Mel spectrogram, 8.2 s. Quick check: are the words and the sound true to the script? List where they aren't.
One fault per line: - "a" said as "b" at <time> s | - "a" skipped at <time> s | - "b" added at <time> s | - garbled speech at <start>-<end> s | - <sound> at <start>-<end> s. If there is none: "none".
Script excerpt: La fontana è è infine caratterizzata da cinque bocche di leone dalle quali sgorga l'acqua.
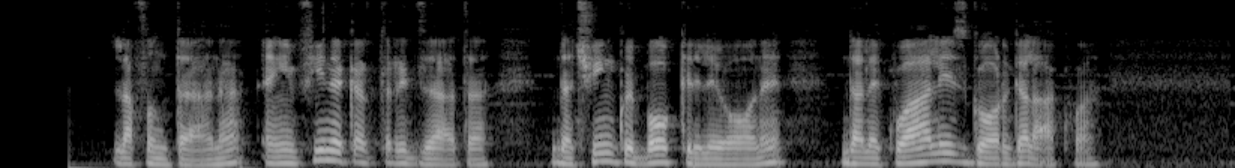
- "è" skipped at 1.8 s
